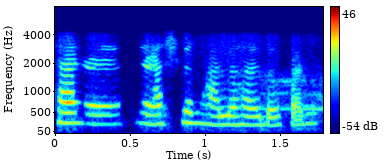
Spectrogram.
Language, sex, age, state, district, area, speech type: Bengali, female, 18-30, West Bengal, Darjeeling, urban, conversation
